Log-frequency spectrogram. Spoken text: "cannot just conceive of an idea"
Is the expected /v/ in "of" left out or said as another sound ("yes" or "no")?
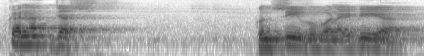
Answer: yes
